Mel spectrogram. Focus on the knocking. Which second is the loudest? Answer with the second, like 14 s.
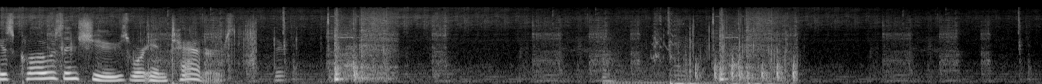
8 s.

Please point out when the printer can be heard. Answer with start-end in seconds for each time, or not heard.
0.0-10.3.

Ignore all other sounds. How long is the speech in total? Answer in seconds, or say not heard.
3 s.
